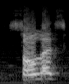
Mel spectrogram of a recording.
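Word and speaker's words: Seaux Luxe: So, it's a Louisiana thing, you know, French Cajun type thing.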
